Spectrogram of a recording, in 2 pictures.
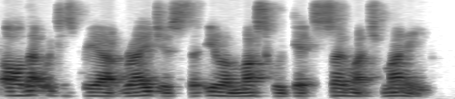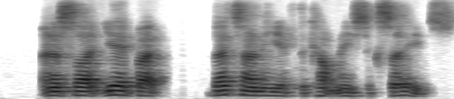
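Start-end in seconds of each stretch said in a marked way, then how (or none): none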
